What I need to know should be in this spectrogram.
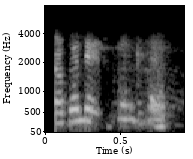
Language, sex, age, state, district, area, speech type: Sindhi, female, 45-60, Uttar Pradesh, Lucknow, rural, conversation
